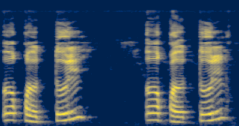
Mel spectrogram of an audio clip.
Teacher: क़ाफ की आवाज़ पलटकर वापस आ रही है लेकिन लाम की आवाज़ पलटकर वापस नहीं आ रही, उसके मखरज में रुक रही है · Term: हुरूफ़ कलकला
